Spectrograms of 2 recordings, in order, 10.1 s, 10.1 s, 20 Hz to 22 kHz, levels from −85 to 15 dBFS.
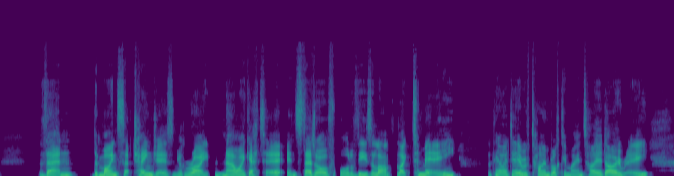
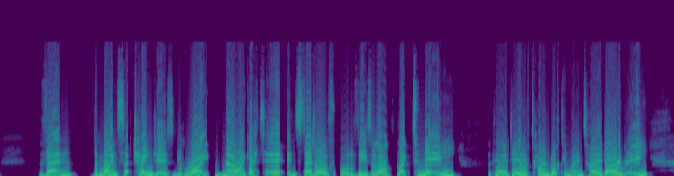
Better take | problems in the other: first | distortion; heavy; 12% of the sound clipped

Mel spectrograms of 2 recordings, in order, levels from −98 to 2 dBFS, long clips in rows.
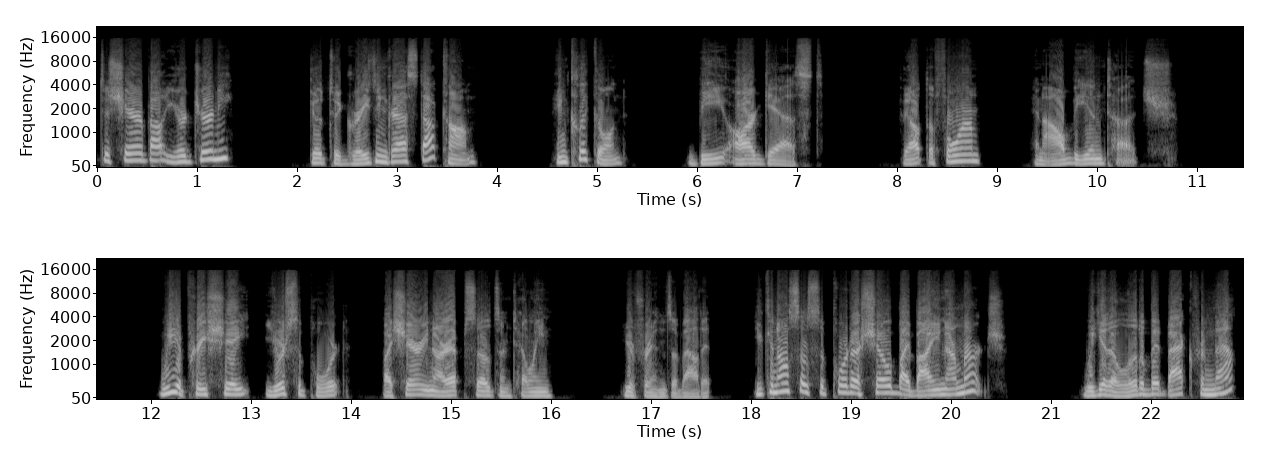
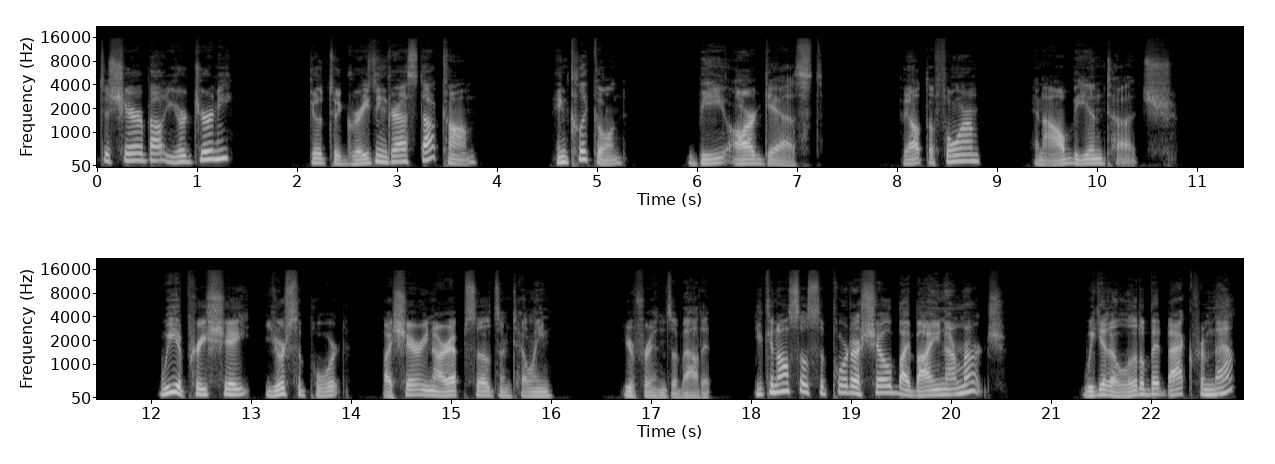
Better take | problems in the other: second | distortion; slight; 6% of the sound clipped

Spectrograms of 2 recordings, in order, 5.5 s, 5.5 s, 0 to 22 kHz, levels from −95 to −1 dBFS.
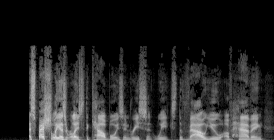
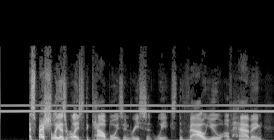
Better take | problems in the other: first | high-pitched whine; loud; throughout; 4.5 kHz, 7 dB below the speech

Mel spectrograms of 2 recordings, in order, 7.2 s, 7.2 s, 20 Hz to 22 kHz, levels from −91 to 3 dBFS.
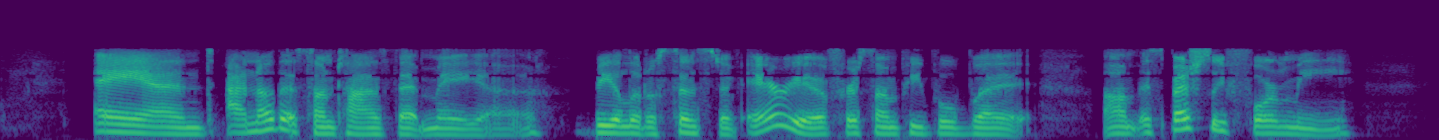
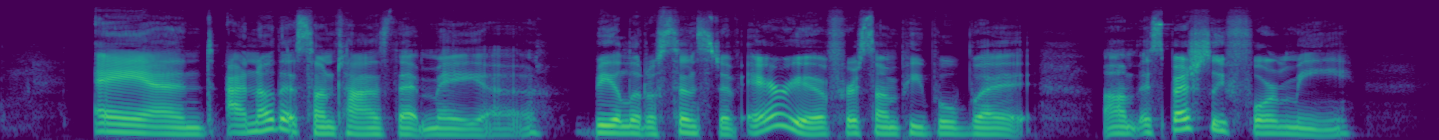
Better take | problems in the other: second | garbled, watery; badly; nothing above 6 kHz

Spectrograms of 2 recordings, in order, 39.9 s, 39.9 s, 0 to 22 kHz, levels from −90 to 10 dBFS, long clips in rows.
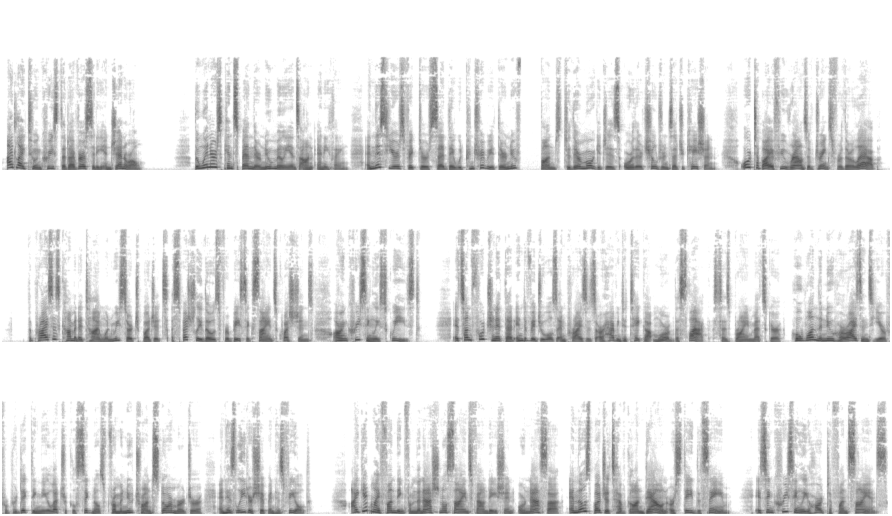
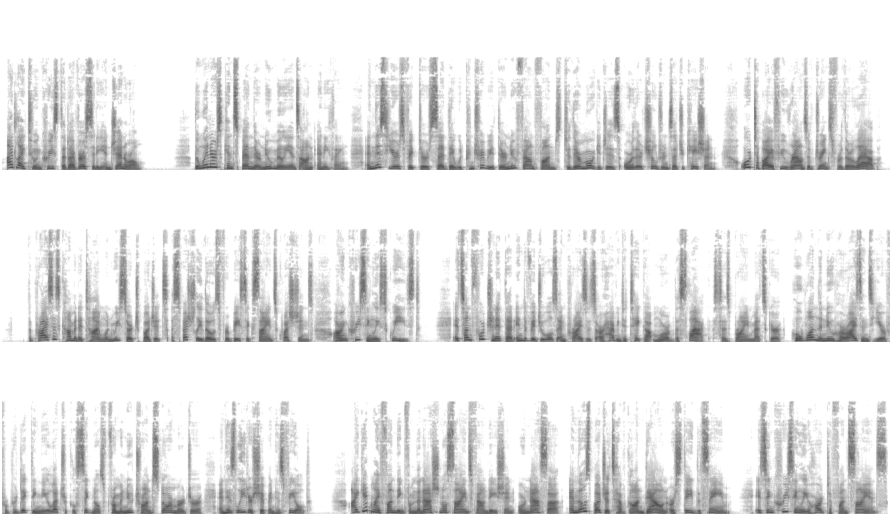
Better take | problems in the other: second | audio cutting out; at 8 s

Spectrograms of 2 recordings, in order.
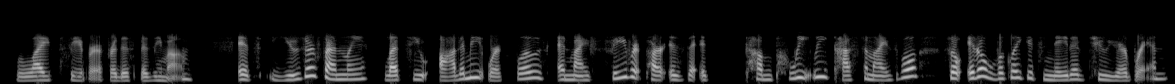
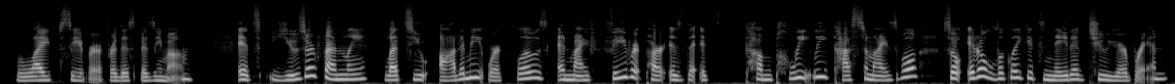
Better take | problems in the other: second | phone-call audio

